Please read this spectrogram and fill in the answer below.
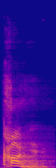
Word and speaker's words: kani: So take the Japanese word for crab, kani. Now those are 2 syllables, ka, ni, and Japanese represents them with 1 character each.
